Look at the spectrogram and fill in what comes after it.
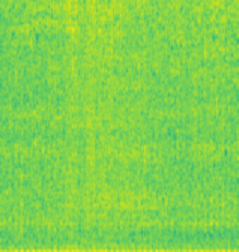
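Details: Honda CBR (new model) after the cam chain tensioner was replaced to cure a ticking noise. Even exhaust pulses at about two hundred a minute, no clatter on top, so it idles smoothly and sounds healthy.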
